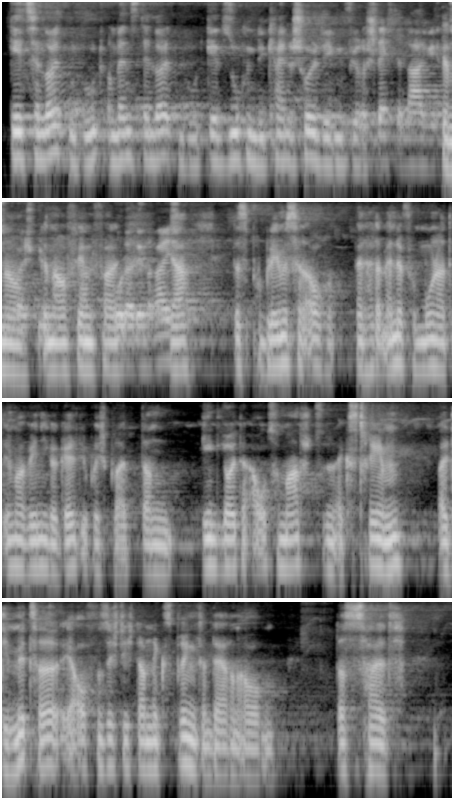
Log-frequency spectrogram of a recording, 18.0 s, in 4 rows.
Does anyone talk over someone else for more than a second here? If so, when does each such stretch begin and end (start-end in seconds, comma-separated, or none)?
4.4-5.7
